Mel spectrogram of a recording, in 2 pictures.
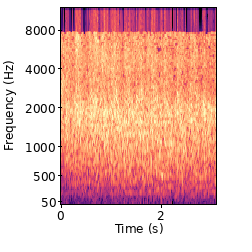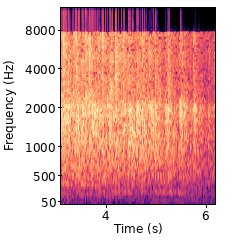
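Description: A large audience applauds steadily, a dense wash of many hands clapping at once, loud and sustained before easing off slightly near the end.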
